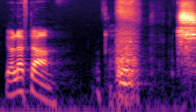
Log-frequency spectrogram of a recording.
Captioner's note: pffff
